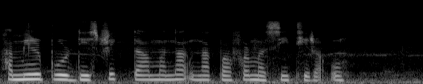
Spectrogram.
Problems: background sounds at intervals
